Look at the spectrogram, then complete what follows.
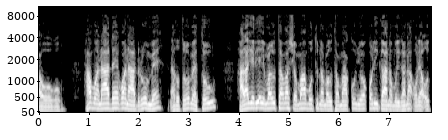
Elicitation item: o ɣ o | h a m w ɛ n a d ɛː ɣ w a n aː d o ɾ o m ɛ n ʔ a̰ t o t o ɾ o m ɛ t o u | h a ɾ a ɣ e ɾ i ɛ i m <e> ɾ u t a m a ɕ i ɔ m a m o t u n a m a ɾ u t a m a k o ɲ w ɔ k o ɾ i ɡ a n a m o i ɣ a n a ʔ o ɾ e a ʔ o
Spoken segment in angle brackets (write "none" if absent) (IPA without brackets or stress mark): a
